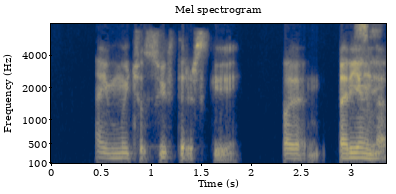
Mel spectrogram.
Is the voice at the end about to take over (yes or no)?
yes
